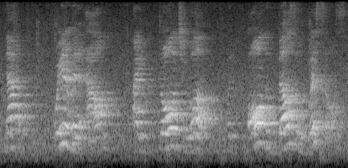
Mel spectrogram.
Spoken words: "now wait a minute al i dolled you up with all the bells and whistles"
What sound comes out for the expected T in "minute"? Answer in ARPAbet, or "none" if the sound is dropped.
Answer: none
